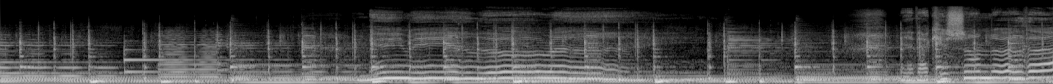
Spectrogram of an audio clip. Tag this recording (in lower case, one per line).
music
